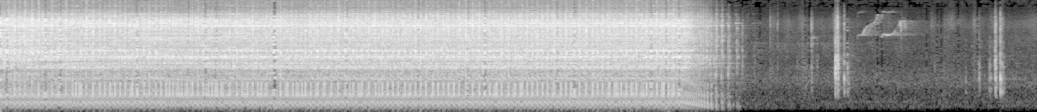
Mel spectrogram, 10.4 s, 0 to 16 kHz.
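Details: Huztl G366 (Stihl MS361 clone) chainsaw, owner suspects plugged fuel tank vent; restarted after popping the fuel cap, it runs at a steady high rev with an even buzzing note, no surging, then cuts off cleanly and goes quiet.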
